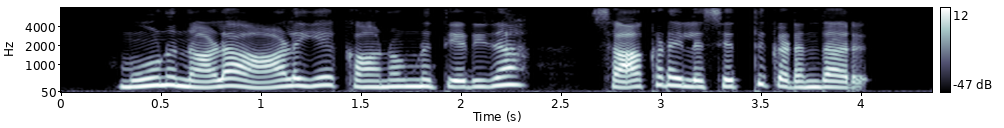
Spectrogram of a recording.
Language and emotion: Tamil, sad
